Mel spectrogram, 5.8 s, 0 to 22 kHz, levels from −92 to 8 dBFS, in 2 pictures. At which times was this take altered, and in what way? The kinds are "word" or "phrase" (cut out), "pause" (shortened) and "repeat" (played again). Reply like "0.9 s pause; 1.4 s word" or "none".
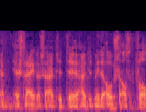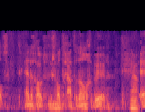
2.7 s word; 3.9 s word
